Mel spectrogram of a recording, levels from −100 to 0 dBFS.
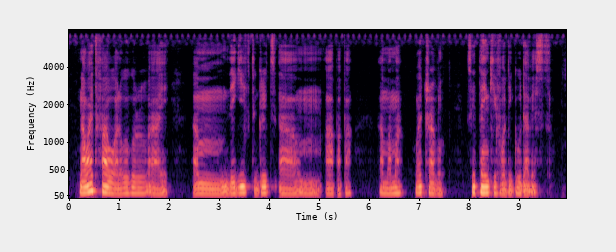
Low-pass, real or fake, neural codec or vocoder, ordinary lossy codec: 7.2 kHz; real; none; none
